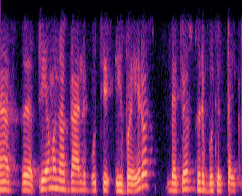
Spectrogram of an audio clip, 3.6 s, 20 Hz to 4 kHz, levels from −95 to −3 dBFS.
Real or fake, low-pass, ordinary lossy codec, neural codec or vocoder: fake; 3.6 kHz; Opus, 64 kbps; vocoder, 24 kHz, 100 mel bands, Vocos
